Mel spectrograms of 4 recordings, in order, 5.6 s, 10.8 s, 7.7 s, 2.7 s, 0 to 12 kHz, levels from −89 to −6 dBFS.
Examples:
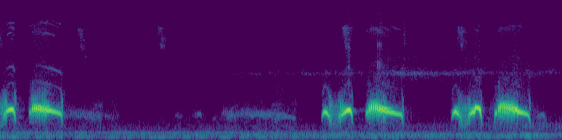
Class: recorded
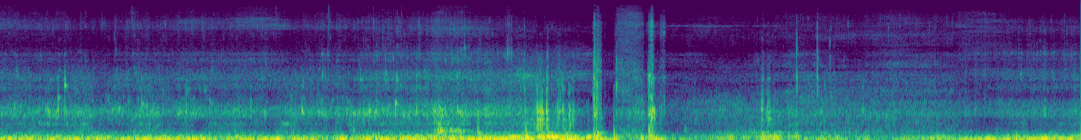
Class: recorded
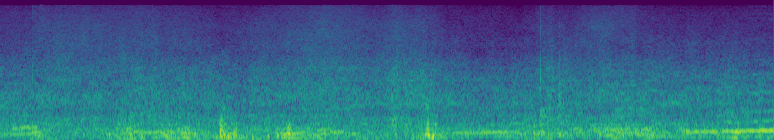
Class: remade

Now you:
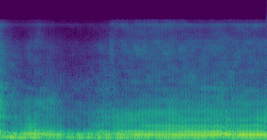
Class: remade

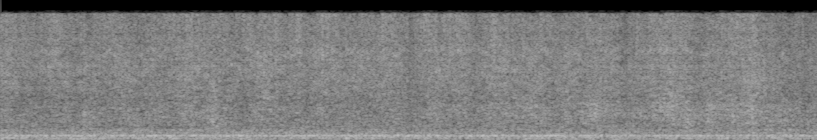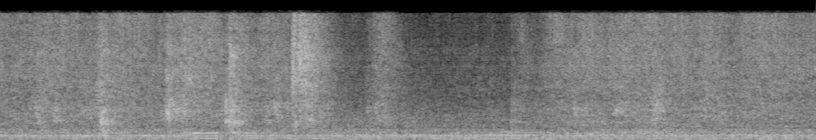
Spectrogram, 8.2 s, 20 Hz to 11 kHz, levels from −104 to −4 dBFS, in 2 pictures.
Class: remade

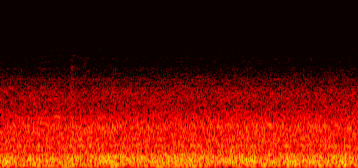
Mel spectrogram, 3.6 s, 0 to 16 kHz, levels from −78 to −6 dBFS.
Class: recorded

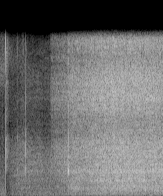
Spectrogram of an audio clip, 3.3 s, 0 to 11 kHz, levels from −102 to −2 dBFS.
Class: recorded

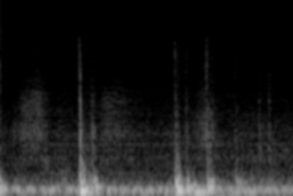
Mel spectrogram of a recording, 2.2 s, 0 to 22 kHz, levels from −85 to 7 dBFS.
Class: recorded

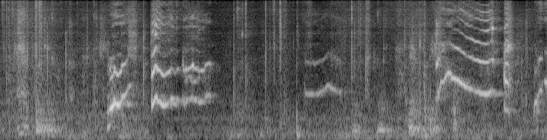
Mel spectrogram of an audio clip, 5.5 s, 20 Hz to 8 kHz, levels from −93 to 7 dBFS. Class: remade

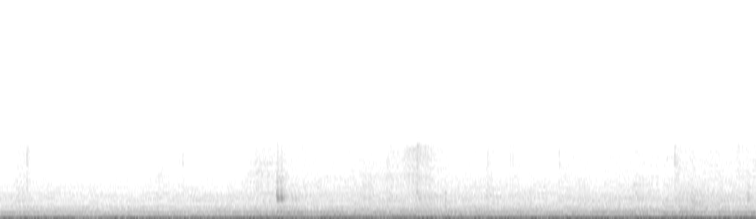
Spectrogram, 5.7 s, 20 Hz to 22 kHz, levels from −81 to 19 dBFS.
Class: recorded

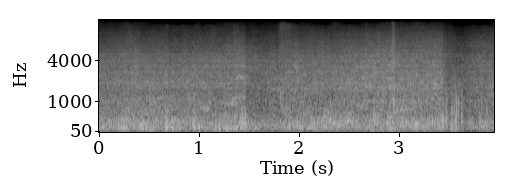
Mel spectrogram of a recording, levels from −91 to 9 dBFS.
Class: remade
